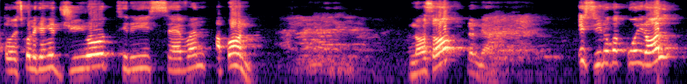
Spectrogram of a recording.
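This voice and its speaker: A man teaching a math lesson in a classroom, lively and always asking the students to answer aloud, calling them "beta". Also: sits high, a little hiss or hum. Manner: calls students "beta" and "babu".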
